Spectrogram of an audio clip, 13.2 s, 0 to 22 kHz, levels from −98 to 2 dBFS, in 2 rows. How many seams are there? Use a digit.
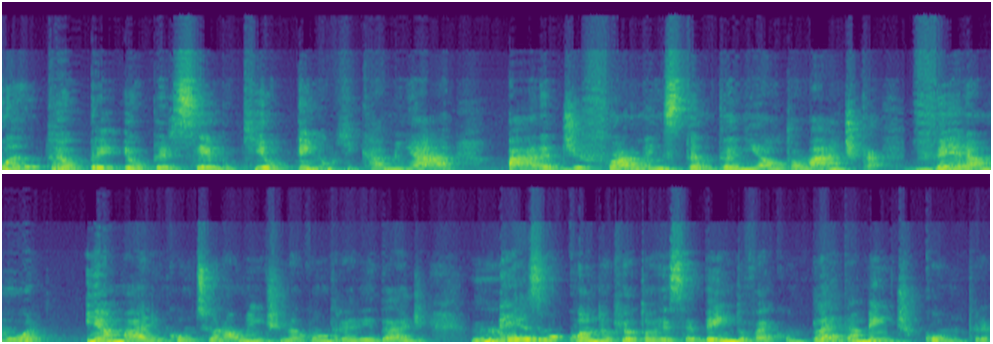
1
